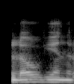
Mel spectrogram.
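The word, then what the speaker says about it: Lothian: Lafian road. Lovian road.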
